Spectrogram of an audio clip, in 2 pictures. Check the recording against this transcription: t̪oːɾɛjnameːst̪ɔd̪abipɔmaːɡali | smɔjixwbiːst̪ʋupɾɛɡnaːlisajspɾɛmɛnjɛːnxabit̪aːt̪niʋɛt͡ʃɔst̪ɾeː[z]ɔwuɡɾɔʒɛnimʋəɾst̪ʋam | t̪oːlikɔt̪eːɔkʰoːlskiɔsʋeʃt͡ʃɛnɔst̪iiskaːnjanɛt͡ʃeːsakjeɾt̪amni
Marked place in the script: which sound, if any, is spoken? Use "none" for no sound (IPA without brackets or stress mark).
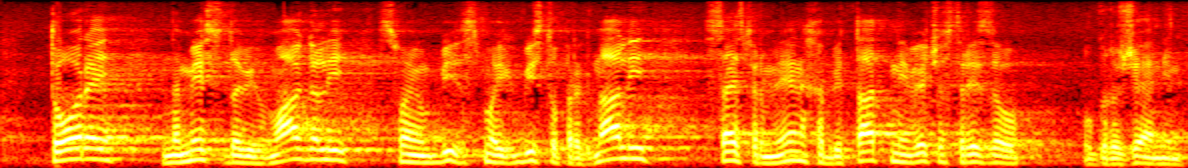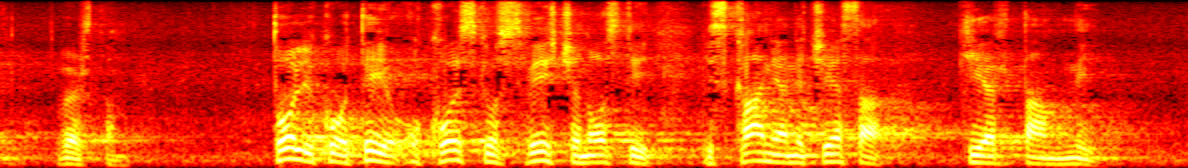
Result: z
